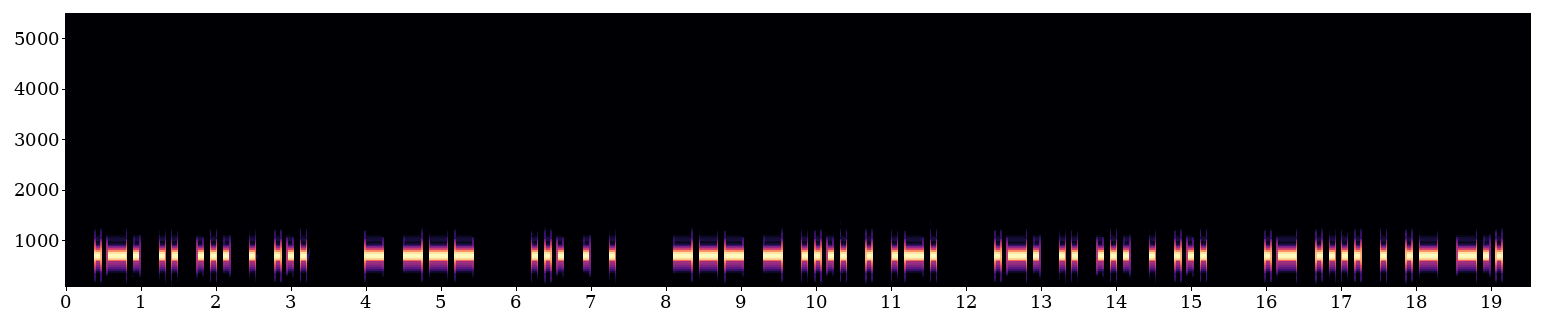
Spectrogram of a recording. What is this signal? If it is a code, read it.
Morse code, heard as a keyed tone, about 14 wpm, 700 Hz. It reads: RISES TO SEE OTHER RISES AHEAD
